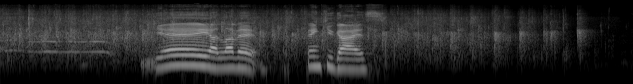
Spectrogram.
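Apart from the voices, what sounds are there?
audience applause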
